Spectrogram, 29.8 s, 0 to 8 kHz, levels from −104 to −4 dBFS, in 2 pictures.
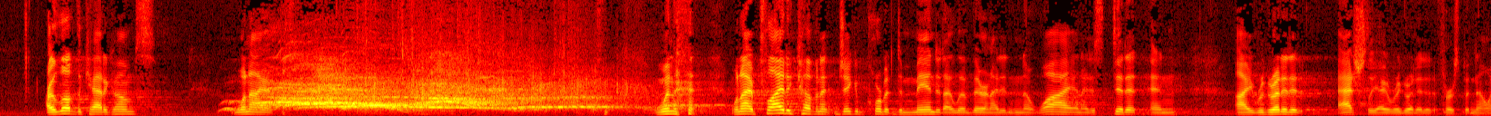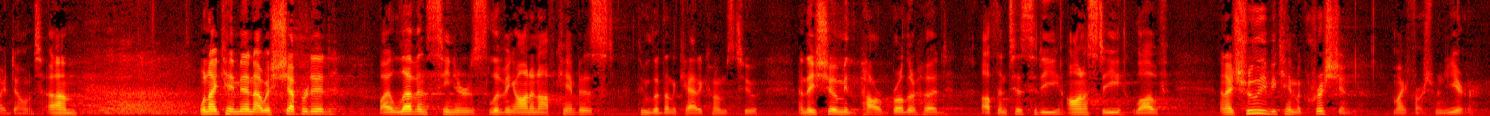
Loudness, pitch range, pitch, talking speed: -36 LUFS, 130-170 Hz, 145 Hz, 170 wpm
